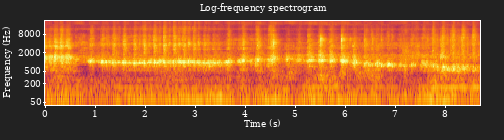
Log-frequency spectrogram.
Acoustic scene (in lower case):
restroom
